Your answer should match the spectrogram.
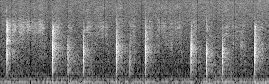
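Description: Writing on a lecture board: short, sharp strokes and taps at an irregular two or three a second, over a faint steady low hum.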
